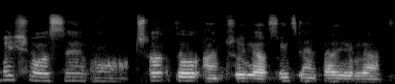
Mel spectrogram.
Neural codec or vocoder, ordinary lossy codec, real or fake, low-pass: codec, 24 kHz, 3 kbps, HILCodec; none; fake; 10.8 kHz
